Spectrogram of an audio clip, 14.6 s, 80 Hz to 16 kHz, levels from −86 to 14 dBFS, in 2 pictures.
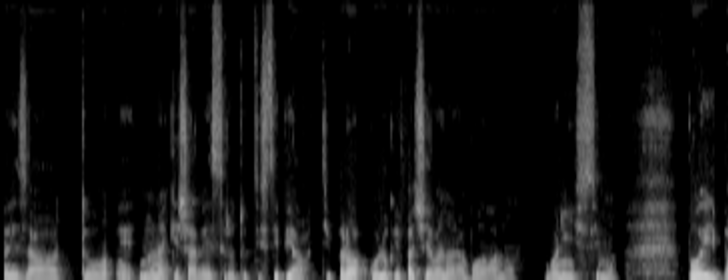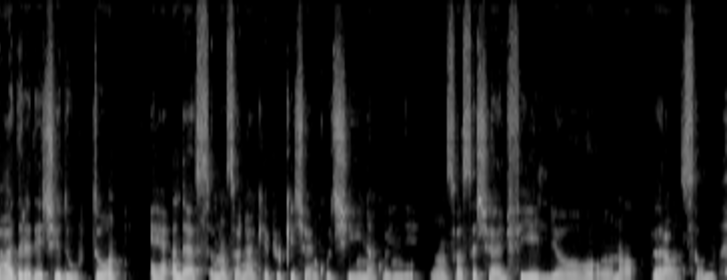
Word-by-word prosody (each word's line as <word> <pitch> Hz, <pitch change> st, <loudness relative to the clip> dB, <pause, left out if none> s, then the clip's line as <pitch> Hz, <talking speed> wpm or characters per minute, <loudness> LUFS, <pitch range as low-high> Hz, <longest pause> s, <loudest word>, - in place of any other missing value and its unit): esatto 115 Hz, -1 st, -2 dB
e 120 Hz, 0 st, -4 dB
non 125 Hz, -1 st, +1 dB
è 125 Hz, -, -2 dB
che 120 Hz, -, -5 dB
ci 120 Hz, -, -3 dB
avessero 115 Hz, +1 st, -3 dB
tutti 130 Hz, +4 st, -13 dB
'sti 125 Hz, +2 st, -2 dB
piatti, 130 Hz, -1 st, -2 dB
però 210 Hz, +6 st, +6 dB
quello 145 Hz, -3 st, +3 dB
che 145 Hz, +2 st, -3 dB
facevano 120 Hz, -7 st, +1 dB
era 105 Hz, -1 st, -6 dB
buono, 110 Hz, -1 st, -6 dB, 0.2 s
buonissimo. 115 Hz, -1 st, -3 dB, 0.6 s
Poi 190 Hz, -6 st, +10 dB
il 135 Hz, 0 st, +1 dB
padre 155 Hz, -4 st, +5 dB
è -, -, +4 dB
deceduto 130 Hz, +4 st, 0 dB, 0.2 s
e 135 Hz, -, +1 dB
adesso 125 Hz, -3 st, +2 dB
non 120 Hz, -2 st, +2 dB
so 115 Hz, 0 st, -3 dB
neanche 115 Hz, +1 st, -3 dB
più 120 Hz, +1 st, -6 dB
chi 120 Hz, +1 st, -3 dB
c'è 115 Hz, 0 st, -5 dB
in 110 Hz, -, -5 dB
cucina, 115 Hz, 0 st, -3 dB
quindi 110 Hz, -1 st, -6 dB
non 115 Hz, -, -4 dB
so 120 Hz, +2 st, -3 dB
se 120 Hz, 0 st, -3 dB
c'è 120 Hz, +1 st, -1 dB
il 120 Hz, -1 st, -3 dB
figlio 125 Hz, -1 st, -1 dB
o 115 Hz, -1 st, -3 dB
no, 110 Hz, -1 st, -4 dB
però -, -, +1 dB
insom -, -, -7 dB
120 Hz, 175 wpm, -23 LUFS, 115-130 Hz, 0.6 s, Poi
